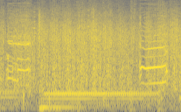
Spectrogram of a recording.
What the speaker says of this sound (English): Come here, chicken.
